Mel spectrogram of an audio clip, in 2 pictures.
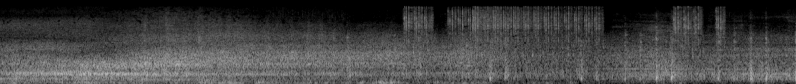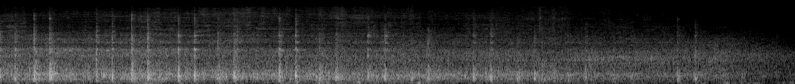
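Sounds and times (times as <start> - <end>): electric train wheels clacking: 4.0 - 14.0.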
